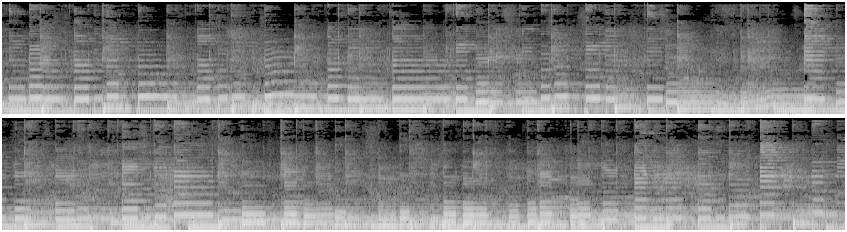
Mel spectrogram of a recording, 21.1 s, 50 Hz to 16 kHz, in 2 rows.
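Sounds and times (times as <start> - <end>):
acoustic guitar playing: 0.0 - 21.0.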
